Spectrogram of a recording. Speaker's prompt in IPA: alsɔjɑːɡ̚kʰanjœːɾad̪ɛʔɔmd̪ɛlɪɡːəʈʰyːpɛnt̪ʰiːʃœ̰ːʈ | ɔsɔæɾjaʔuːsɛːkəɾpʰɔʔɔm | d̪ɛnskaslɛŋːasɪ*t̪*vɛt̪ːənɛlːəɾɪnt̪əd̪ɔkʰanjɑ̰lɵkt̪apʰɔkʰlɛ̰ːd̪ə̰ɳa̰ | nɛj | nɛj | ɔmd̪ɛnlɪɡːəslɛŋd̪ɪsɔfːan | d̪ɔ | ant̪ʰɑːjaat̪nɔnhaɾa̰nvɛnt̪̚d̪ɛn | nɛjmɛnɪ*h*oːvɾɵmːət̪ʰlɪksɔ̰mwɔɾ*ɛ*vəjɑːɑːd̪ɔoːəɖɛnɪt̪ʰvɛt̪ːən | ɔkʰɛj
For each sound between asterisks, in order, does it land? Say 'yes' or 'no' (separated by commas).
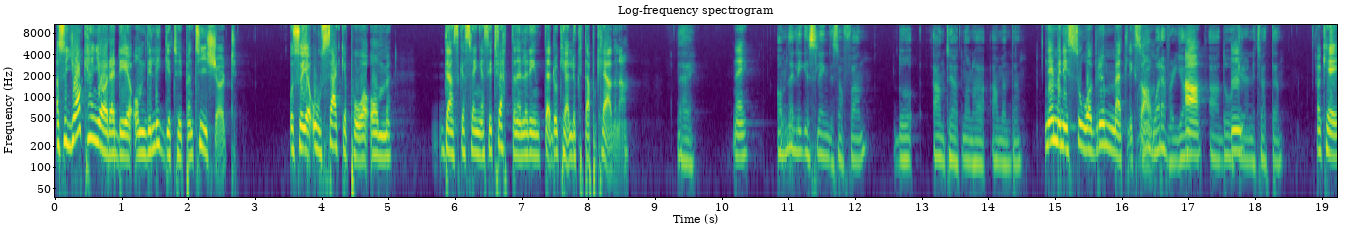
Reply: no, no, yes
